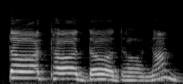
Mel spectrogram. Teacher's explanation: त वर्ग ये दंत से इनका उच्चारण होता है यानी कि हमारी जो जीभ है वो दांतों को छूती है इसलिए इनको दंत कहा जाता है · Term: दंत व्यंजन, दंत्य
